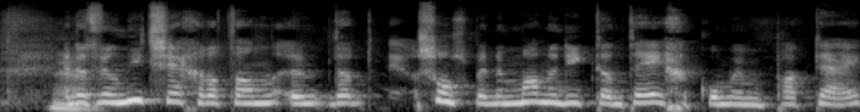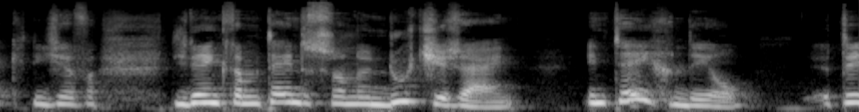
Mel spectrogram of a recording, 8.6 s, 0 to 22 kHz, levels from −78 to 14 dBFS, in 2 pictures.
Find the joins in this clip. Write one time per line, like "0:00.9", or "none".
none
